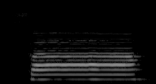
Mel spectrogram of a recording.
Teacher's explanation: Fa will be pronounced when the edge of the upper front teeth, जो हमारे ऊपर के सामने के दांत हैं, upper front teeth, the edge of the upper front teeth is going to touch the wet part of the lower lip. ऊपर के दांतों का जो किनारा है, जो सिरा है, वो हमारे नीचे वाले होंठ के गीले हिस्से को टच करेगा।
